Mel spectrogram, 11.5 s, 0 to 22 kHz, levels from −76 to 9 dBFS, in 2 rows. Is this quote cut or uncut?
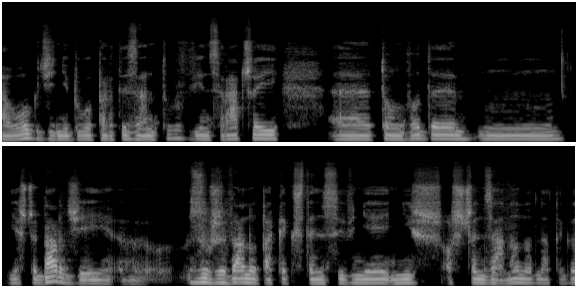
uncut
